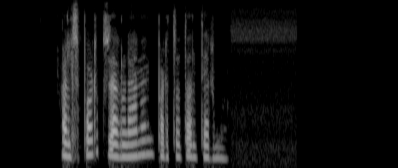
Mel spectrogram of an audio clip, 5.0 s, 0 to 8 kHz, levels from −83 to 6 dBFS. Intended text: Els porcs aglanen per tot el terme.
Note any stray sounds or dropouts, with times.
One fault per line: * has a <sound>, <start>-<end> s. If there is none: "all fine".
all fine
